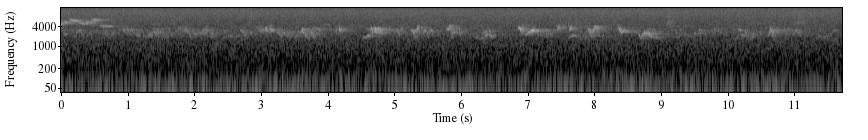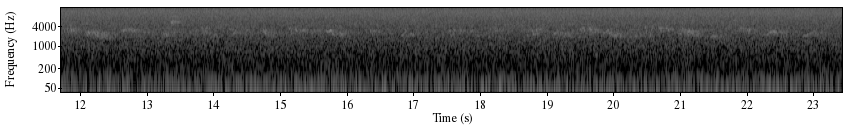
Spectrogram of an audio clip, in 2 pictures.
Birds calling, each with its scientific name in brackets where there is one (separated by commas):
Black-headed Grosbeak (Pheucticus melanocephalus), American Robin (Turdus migratorius), Hermit Warbler (Setophaga occidentalis)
